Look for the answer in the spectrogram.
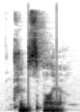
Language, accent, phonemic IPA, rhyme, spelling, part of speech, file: English, Southern England, /kənˈspaɪə(ɹ)/, -aɪə(ɹ), conspire, verb, LL-Q1860 (eng)-conspire.wav
- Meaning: 1. To secretly plot or make plans together, often with the intention to bring bad or illegal results; to collude, to connive, to plot 2. To agree, to concur to one end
